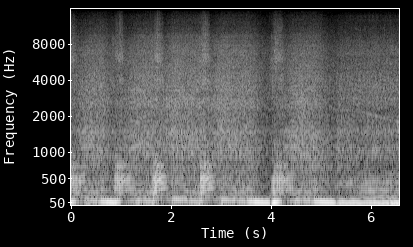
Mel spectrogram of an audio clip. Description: SW20 MR2 触媒排気漏れ修理後の音です。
